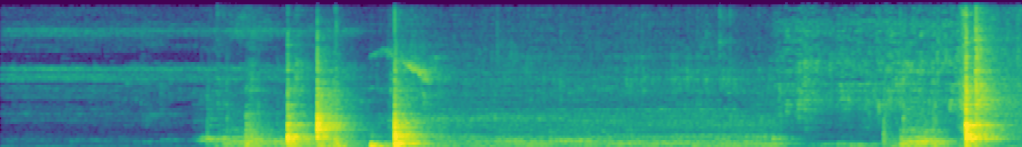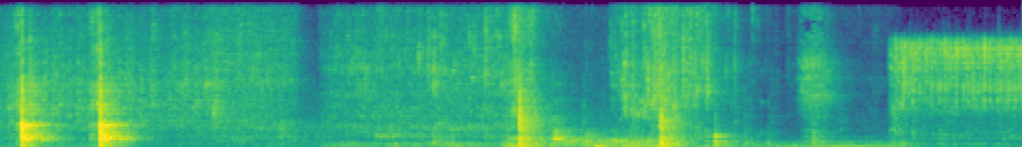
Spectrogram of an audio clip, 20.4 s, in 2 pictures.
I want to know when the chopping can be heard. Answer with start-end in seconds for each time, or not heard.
2.5-4.2, 9.6-11.4, 15.2-17.0.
